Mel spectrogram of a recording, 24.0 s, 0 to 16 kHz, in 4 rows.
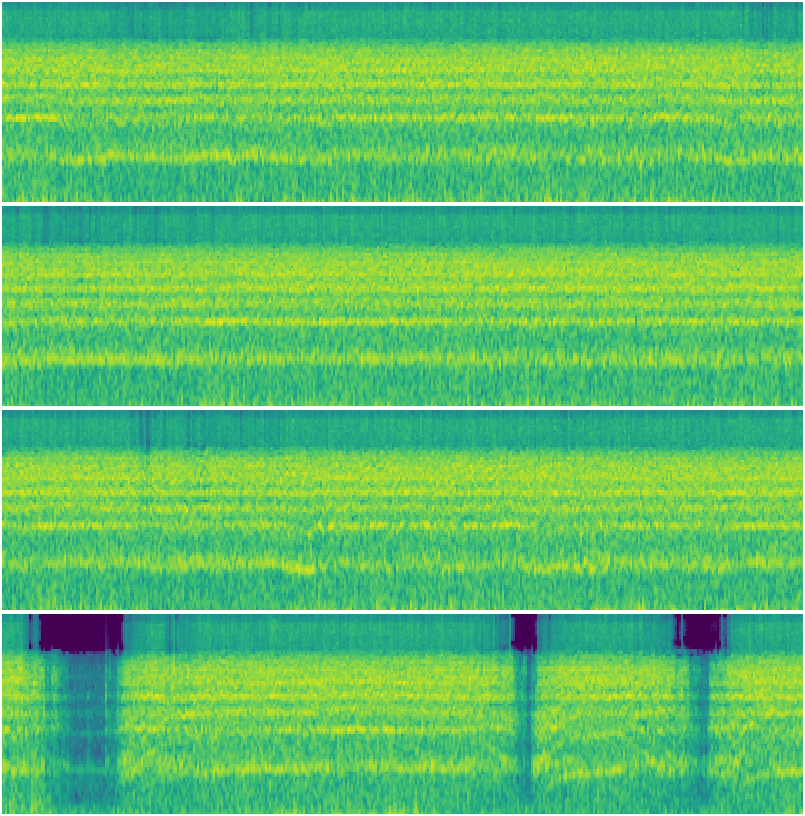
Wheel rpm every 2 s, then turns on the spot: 220, 220, 220, 230, 230, 230, 220, 220, 220, 130, 190, 100.
none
